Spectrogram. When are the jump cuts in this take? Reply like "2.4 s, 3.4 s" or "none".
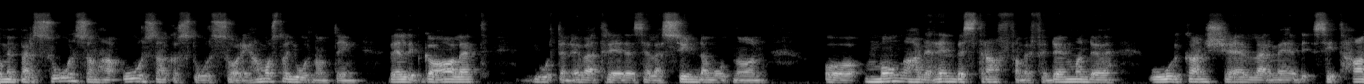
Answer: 5.2 s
